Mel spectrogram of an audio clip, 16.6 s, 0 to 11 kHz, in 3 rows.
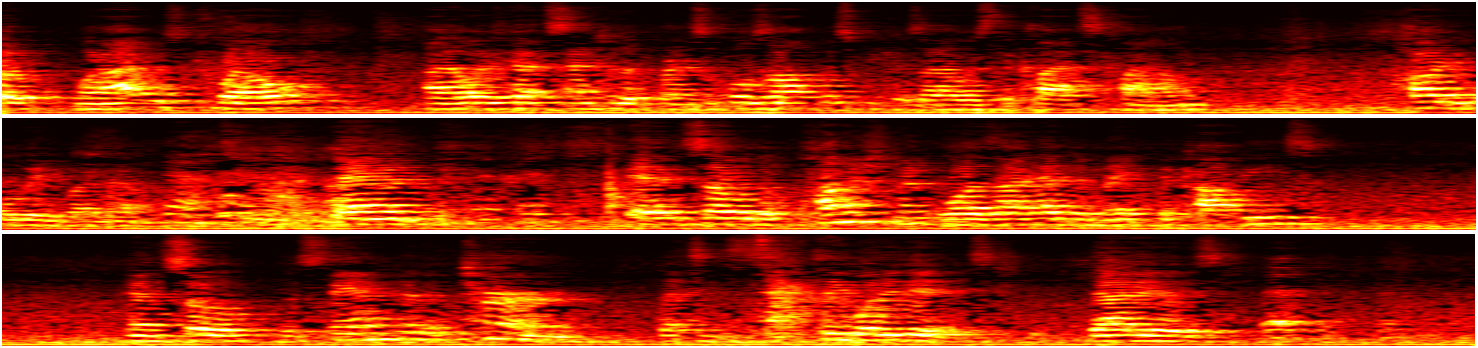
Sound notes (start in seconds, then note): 6.2 audience laughs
